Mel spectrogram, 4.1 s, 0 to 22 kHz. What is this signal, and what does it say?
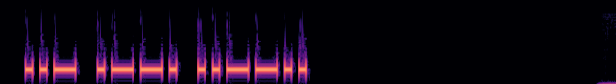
Morse code, heard as a keyed tone, about 25 wpm, 700 Hz. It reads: UP?
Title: Sentences from Top 1000 Words - Review Part 6 - 25wpm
